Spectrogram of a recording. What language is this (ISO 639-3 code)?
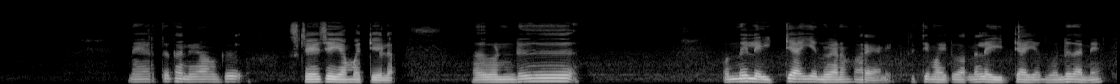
mal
